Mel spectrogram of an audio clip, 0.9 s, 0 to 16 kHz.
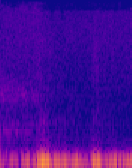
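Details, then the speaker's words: Two low thumps of one heartbeat on precordial auscultation: a longer, louder, deeper first sound (systole), then a shorter, sharper second sound: normal S1 and S2. "mi primer ruido cardíaco que es de mayor duración de mayor intensidad y es grave que corresponde a la sístole cardíaca"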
